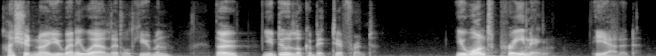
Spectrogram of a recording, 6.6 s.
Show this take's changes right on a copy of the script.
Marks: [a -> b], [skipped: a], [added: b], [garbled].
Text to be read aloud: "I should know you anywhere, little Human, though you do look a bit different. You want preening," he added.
"I should know you anywhere, little Human, though you do look a bit different. You want preening," he added.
